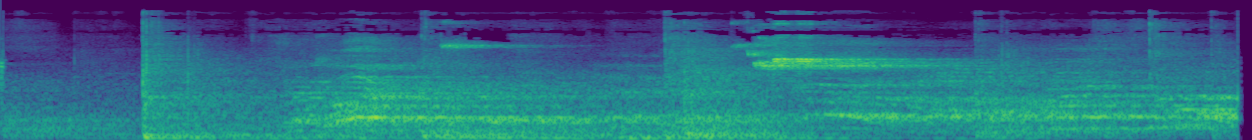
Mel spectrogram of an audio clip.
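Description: A volleyball struck hard once, a sharp smack about a second in, echoing in a large gymnasium, followed by players calling out on court.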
